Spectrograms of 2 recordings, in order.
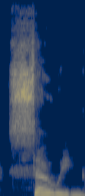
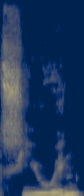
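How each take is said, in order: First: The first syllable does not rhyme with 'new'. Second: The first syllable rhymes with 'new'. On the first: The speaker calls it right. "but sewing" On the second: The speaker calls it wrong. "It's not sewing"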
